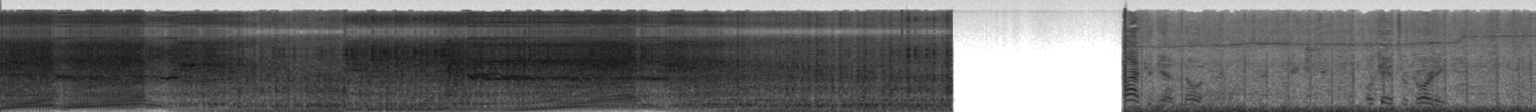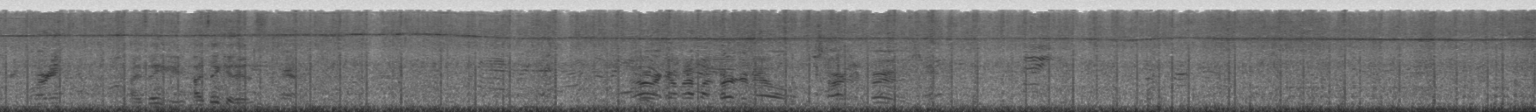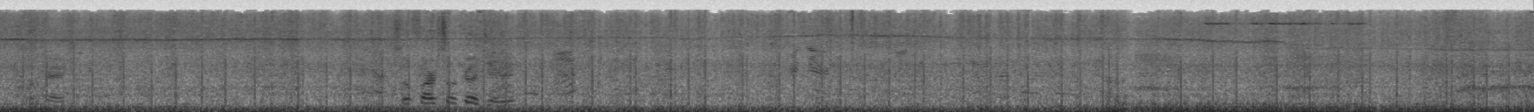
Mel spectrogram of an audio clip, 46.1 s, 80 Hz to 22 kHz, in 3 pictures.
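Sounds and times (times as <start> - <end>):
car engine low rumble: 0.0 - 9.6, 11.2 - 46.0
people talking: 11.2 - 18.5, 20.1 - 26.1, 26.7 - 27.8, 30.9 - 32.1, 34.2 - 37.4, 38.4 - 42.5.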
